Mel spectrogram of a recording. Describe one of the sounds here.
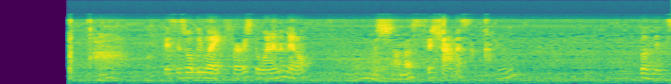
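A woman sings softly close by.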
